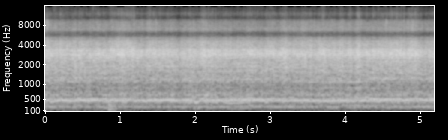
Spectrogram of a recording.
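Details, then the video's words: Bees buzzing in spring in the Badia countryside: a steady, dense hum with a low drone and bright upper overtones, unbroken for the whole stretch, no other sounds standing out. "اصوات النحل في فصل الربيع"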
